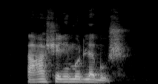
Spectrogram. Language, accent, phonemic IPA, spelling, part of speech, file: French, France, /a.ʁa.ʃe le mo d(ə) la buʃ/, arracher les mots de la bouche, verb, LL-Q150 (fra)-arracher les mots de la bouche.wav
- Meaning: 1. to take the words out of someone's mouth (to say what someone was about to say themselves) 2. to worm something out of, to drag something out of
